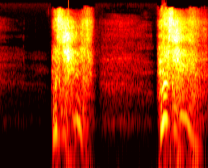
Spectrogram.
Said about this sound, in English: sneezed even harder now.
